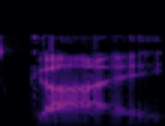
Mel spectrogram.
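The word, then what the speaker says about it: 外: It can mean outside with soto, but if it's pronounced as gai, it could mean foreign, like gaijin, which is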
